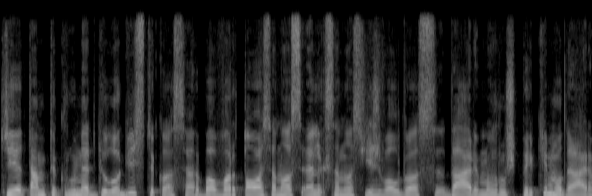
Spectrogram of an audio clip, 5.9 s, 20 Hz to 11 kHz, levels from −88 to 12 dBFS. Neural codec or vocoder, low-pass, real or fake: codec, 24 kHz, 1 kbps, SNAC; 9.9 kHz; fake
